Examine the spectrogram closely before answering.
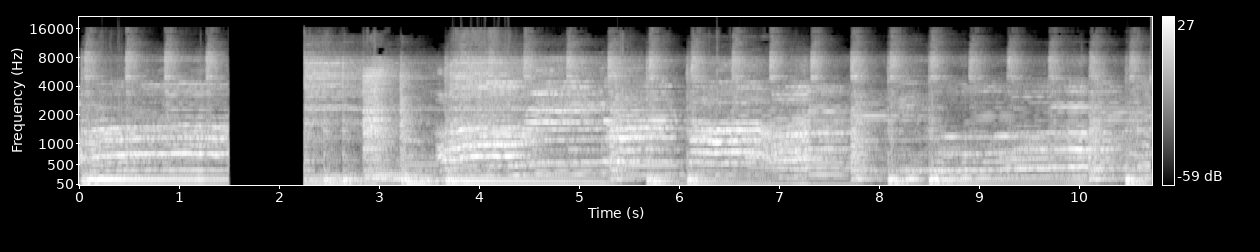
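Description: Men and women singing a hymn together over instrumental accompaniment with a steady beat. The sound cuts out to silence for under a second about one and a half seconds in, then the singing resumes.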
